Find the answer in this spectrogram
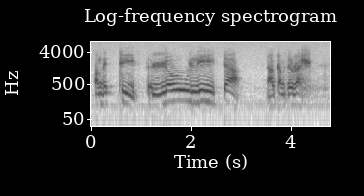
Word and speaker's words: Lolita: 3 on the teeth, Lolita. Now comes the rush. Note, by the way, that the first syllable of her name sounds more like an R sound than the O sound.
